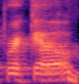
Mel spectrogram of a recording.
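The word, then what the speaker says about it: Brickell: at brickl is that how you say it brickl brickl Avenue yes brickl Avenue condominium which is a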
